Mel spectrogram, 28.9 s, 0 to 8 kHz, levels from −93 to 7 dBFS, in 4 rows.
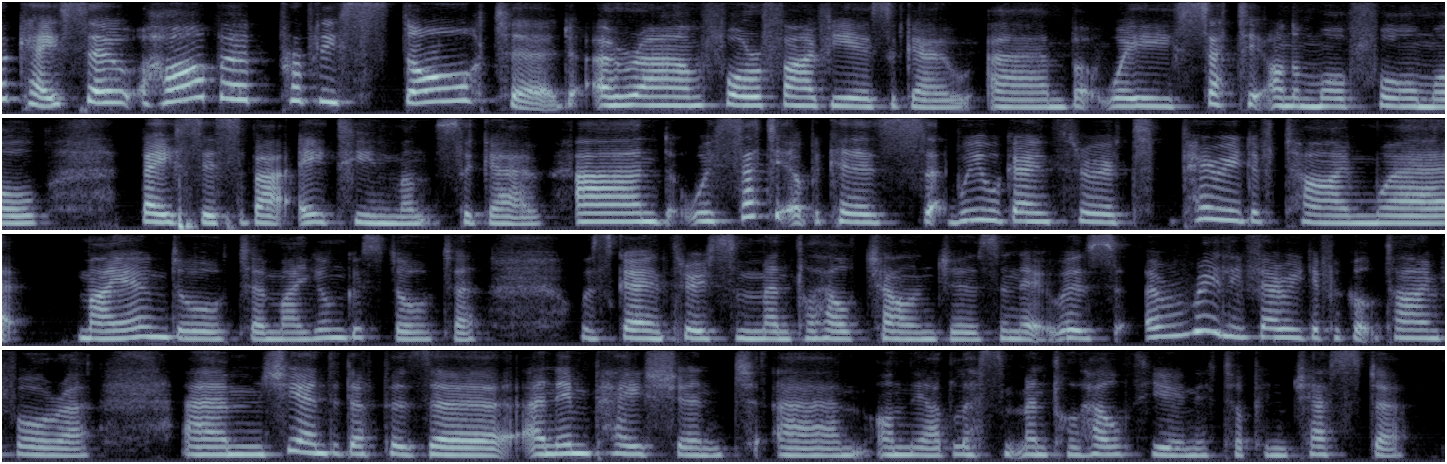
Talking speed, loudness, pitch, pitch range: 170 wpm, -26 LUFS, 215 Hz, 200-235 Hz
